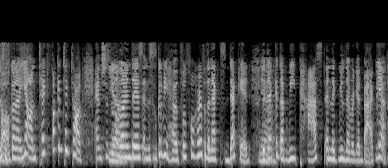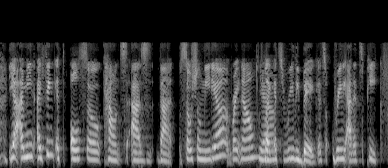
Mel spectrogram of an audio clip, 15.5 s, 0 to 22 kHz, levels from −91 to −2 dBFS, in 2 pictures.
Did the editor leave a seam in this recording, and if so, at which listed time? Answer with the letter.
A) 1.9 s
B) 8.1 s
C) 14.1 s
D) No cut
D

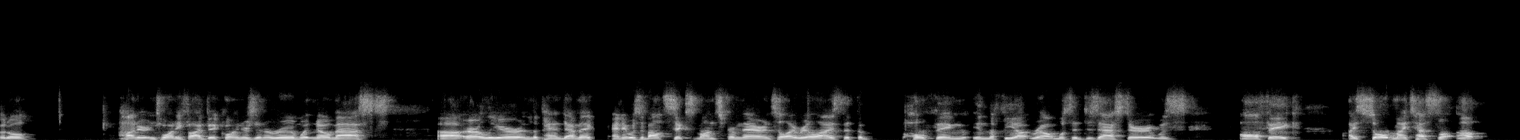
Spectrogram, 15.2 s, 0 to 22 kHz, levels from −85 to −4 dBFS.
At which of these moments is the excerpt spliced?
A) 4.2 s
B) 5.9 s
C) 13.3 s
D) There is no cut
B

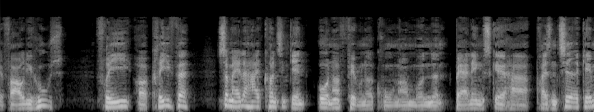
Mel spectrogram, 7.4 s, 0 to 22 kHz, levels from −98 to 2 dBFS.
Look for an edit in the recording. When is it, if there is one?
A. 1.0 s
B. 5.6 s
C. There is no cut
B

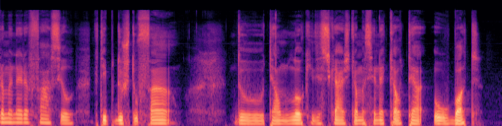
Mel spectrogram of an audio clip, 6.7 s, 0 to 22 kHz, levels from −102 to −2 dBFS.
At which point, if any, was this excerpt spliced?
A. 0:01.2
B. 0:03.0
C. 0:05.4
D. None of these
A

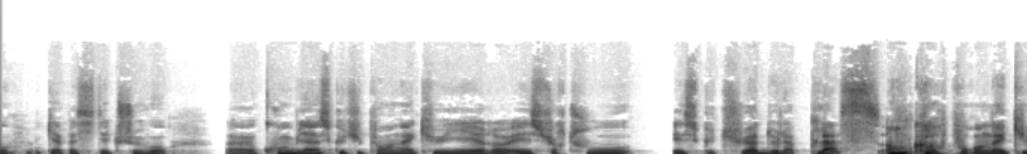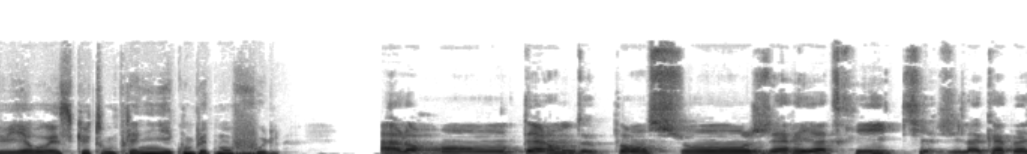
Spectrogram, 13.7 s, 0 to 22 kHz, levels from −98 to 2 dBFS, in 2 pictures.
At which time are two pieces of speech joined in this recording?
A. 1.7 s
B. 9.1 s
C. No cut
C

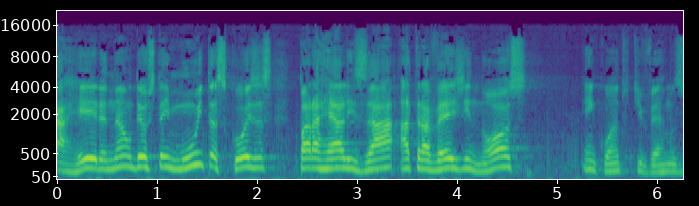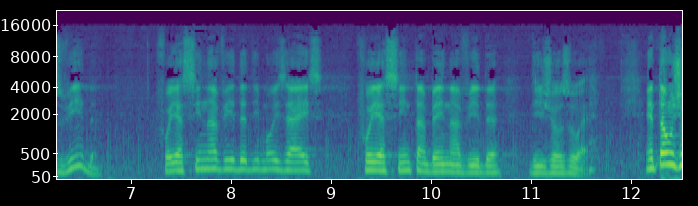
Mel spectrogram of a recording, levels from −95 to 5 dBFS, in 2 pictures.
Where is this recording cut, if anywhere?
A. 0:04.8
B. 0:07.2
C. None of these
C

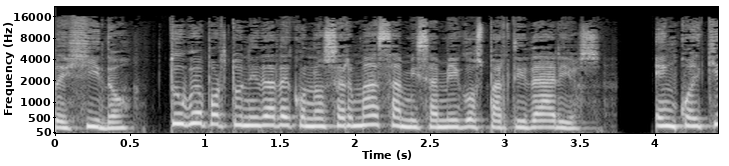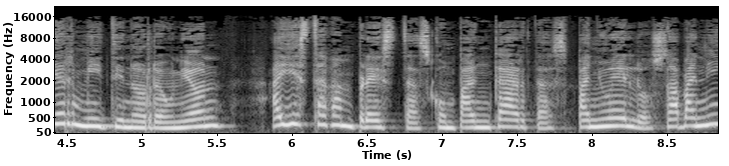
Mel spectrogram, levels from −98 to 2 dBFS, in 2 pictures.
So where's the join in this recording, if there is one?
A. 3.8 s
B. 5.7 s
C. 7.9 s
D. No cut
A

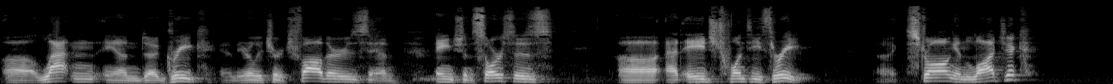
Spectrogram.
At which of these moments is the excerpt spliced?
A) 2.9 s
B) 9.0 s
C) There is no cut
B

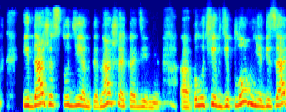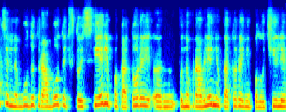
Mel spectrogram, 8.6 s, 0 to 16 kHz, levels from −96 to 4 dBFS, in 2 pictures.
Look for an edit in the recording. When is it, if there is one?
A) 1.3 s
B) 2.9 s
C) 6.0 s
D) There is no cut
D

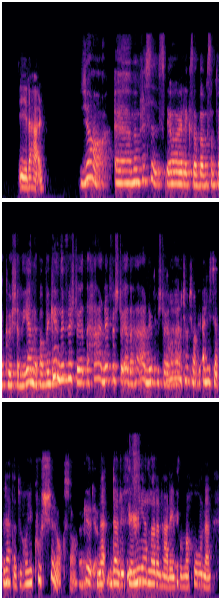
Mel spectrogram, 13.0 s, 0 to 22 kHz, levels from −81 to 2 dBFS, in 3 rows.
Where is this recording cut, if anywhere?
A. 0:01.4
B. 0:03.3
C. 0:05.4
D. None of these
B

